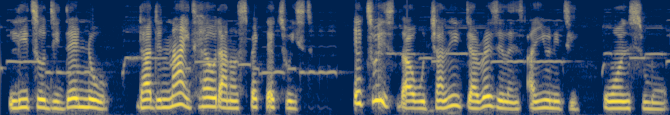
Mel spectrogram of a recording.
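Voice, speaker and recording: A woman storyteller reading a scripted folktale in a dramatic, formal manner. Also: mid-range voice. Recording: slightly dull lo-fi voice-over. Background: soft background music with flute.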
